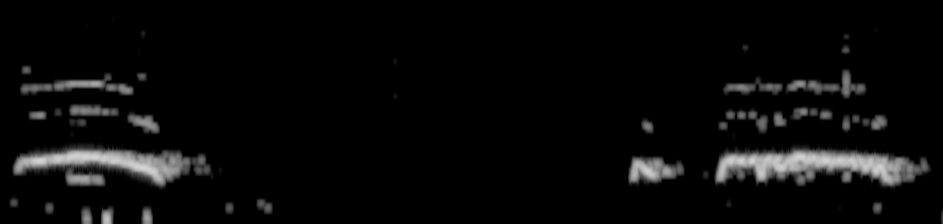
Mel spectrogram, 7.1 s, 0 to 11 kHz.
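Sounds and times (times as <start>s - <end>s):
tawny owl song at higher pitch: 0.1s - 1.5s, 4.8s - 6.9s.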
